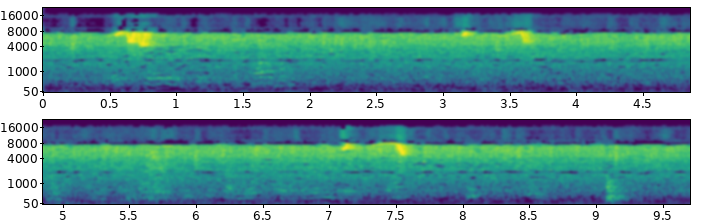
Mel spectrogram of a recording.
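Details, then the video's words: Pet squirrel monkeys at play give thin, very high chirps, often in quick pairs, scattered across the stretch and separated by pauses of a few seconds, over a constant steady hiss with a few soft low murmurs. "Pet Squirrel Monkeys playing"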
